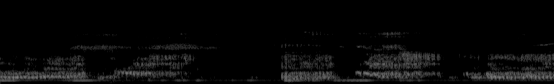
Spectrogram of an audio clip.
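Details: Contented female house cat in an antique shop purring. The rough, throbbing rumble comes in long surges, with a quieter gap near the middle before the loud purr resumes.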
